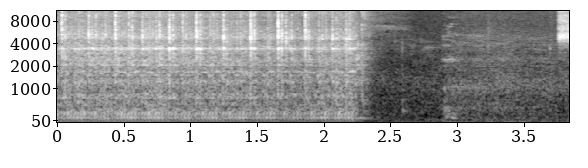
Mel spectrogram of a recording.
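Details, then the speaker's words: Honda CB750 café racer with rebuilt carbs, recorded close to the engine at idle: a light, quick knocking before cutoff. Owner suspects a noisy alternator bearing or something nearby but is unsure of the source. "so after starting the engine and just sitting there on idle that little knocking noise it just seems to be coming from the alternator here whether it's a noisy bearing or here I just I'm not 100% sure what it is"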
